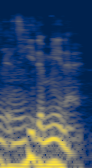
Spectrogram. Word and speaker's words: Hiramine: When you look at it, it says Hiramine, but because it's Japanese, it's Hidamine.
